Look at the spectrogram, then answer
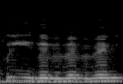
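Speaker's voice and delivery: usual speaking voice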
